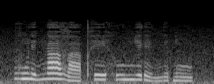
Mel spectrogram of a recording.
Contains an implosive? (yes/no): yes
